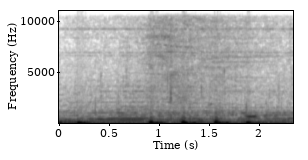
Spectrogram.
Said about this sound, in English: You focus your mind trying to sync your heartbeat's rhythm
